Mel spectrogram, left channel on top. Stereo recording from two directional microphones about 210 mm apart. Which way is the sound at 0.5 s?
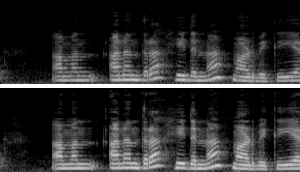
40° right (ahead or behind).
